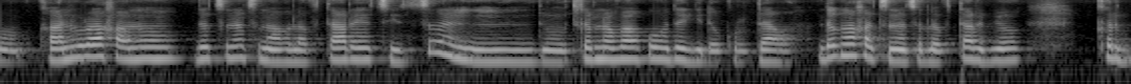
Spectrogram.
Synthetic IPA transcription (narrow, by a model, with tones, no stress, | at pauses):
o˨ka˨nu˦ɾa˦xa˨no˦da˦t͡si˦na˦t͡si˨na˨ɣla˨vta˦ɾe˦t͡si˨t͡sa˦˨ | ɬu˦ɾna˦va˦ko˦da˦ɡi˨da˨ku˨ɾda˦ɣa˨da˦ŋa˦xa˨t͡si˨na˨t͡sa˨la˨vta˦ɾbi˦jo˦ | ki˦ɾ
